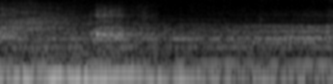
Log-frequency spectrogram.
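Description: Two short raven caws in quick succession in the first second, over a low, dark trailer-music drone.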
